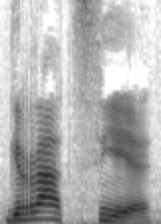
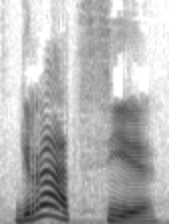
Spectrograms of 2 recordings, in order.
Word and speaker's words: grazie: this means thank you remember to pronounce the ie ending every letter in the time is pronounced grazier grazier at number four we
